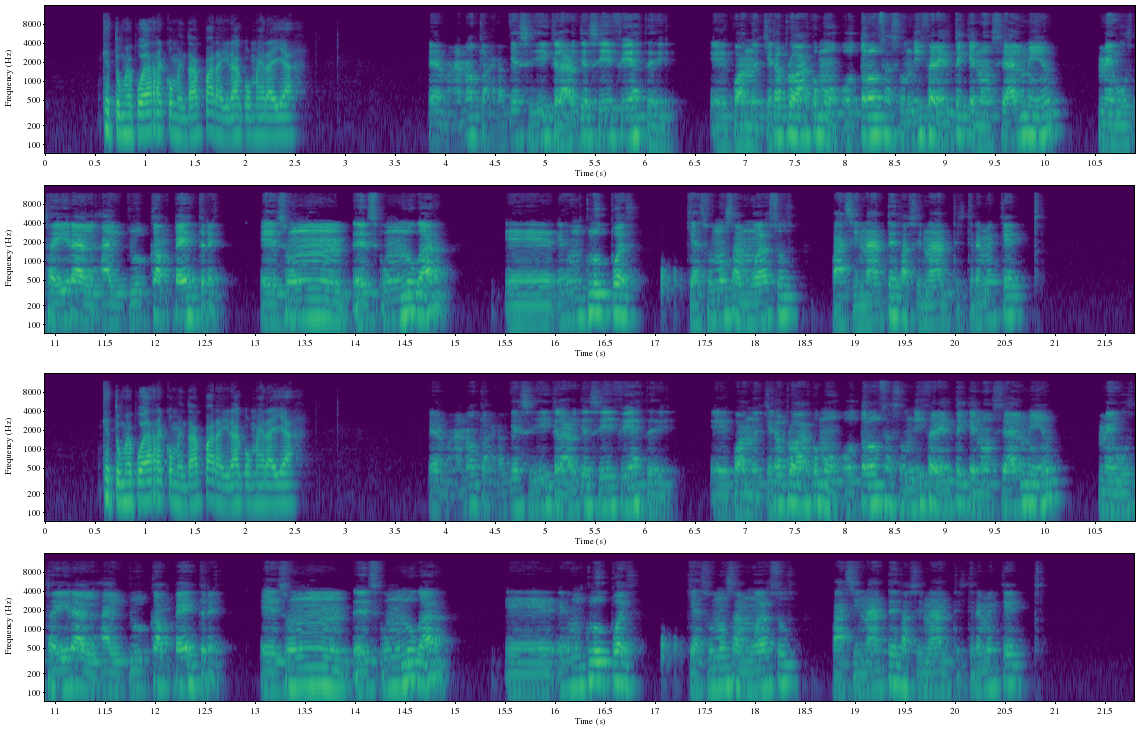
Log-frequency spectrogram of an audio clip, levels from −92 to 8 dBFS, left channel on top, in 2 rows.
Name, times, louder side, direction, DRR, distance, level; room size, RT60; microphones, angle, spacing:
voice 1, 0.6-2.6, equal, ahead, 0.4 m, -26 dB
voice 2, 3.8-6.3 6.7-10.1 10.5-12.7 13.1-14.9 15.5-16.8 17.3-18.4 18.8-20.7, left 3 dB, 75° left, 2.5 m, -29 dB
11.5 x 5.6 x 2.8 m
head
